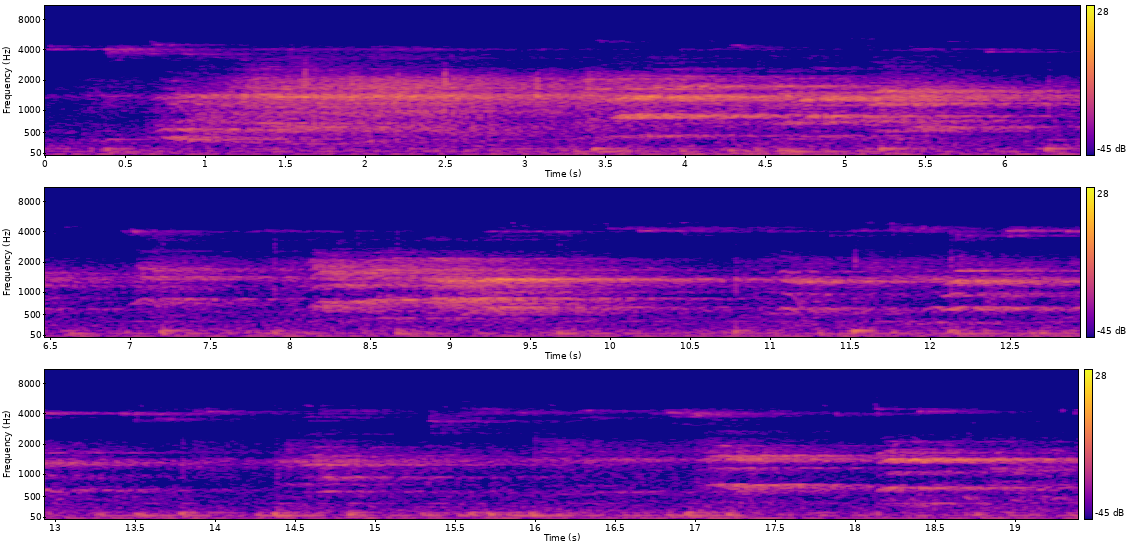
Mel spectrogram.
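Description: A basketball bounces on a hard floor with dull thuds.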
